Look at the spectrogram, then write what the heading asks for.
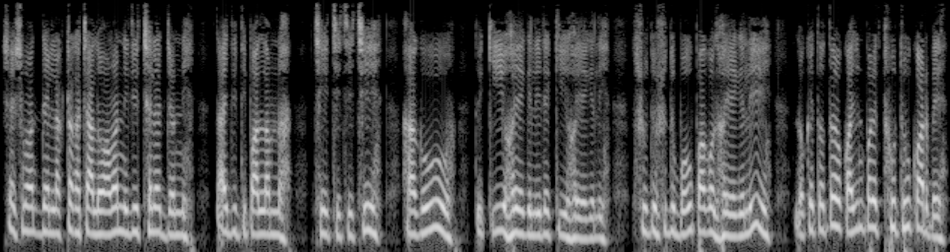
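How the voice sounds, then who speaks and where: A man acts out a troubled village husband in a comedy cartoon, full of regret. The voice is high and races along in a dry recording. He grumbles, rambles and scolds himself like a drinker with too many worries. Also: no room sound. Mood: worried, grumbling. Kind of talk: comedy cartoon dialect acting.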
